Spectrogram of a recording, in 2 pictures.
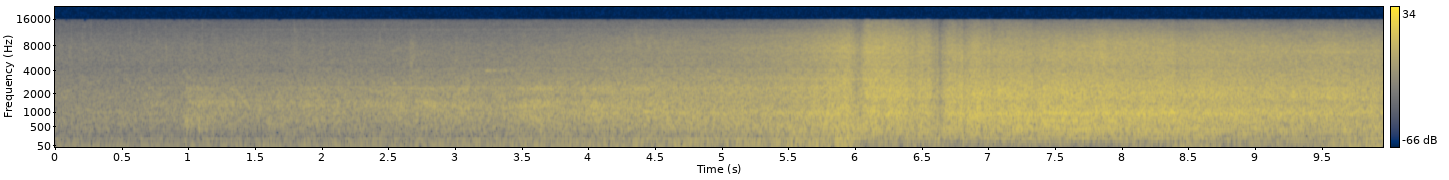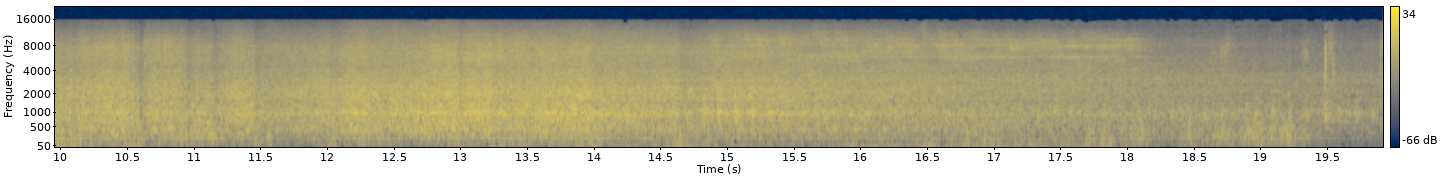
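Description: An electric commuter train approaches and rushes past at speed through a station, then fades into the distance.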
